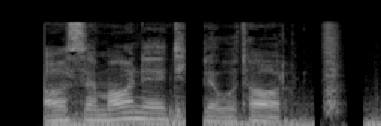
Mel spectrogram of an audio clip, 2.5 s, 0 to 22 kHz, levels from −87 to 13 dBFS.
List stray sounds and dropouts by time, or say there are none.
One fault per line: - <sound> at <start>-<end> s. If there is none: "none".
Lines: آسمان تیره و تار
- dropout at 1.2-1.4 s
- squeak at 2.1-2.3 s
